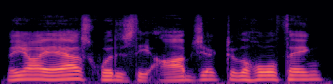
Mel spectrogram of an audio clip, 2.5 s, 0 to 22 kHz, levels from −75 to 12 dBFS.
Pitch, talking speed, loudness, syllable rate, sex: 140 Hz, 265 wpm, -17 LUFS, 5.6 syllables/s, male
